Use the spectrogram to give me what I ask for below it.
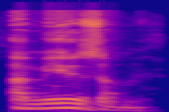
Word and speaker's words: aMuse'um: When you see it in print, it's a play on the word museum. And it doesn't look pronounceable at all, but it really is aMuse'um.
